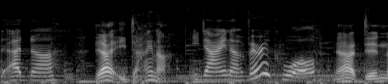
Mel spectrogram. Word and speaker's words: Edina: you guessing edna edna well the common mints mispronunciation is edna the actual pronunciation is edina uh yes uh people like to pick on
